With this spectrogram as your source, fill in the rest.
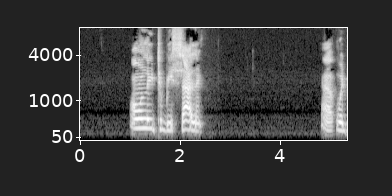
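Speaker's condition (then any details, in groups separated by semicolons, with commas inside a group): Cerebral palsy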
